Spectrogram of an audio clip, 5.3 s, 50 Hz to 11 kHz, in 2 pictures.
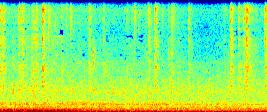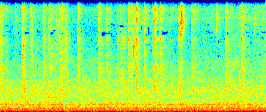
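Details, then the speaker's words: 2007 Dodge Ram 3500 4x4 with the 6.7 Cummins diesel and 68k miles, descending a hill: deep, even rumble with no rattles or pops as the exhaust brake works. Normal exhaust brake operation. "Hear the exhaust brake going to work. We go down the hill"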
